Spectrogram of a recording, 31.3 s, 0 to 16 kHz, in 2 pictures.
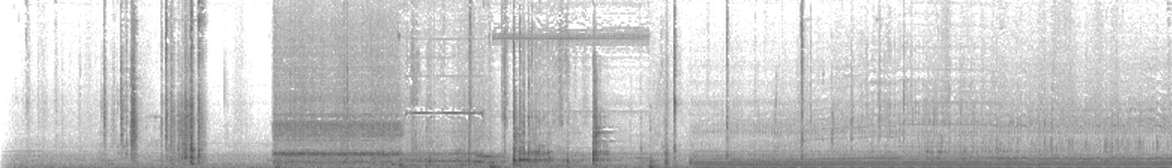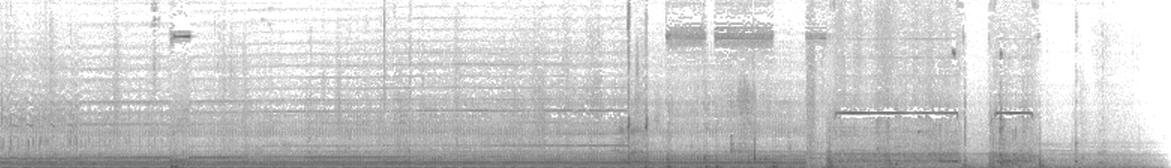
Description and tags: Paid Coffee machine 1
Getting a cup of coffe from a paid coffe machine.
